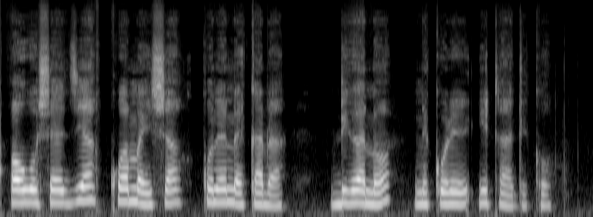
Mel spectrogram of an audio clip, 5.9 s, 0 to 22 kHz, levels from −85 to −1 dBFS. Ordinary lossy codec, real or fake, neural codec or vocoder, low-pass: none; fake; codec, 44.1 kHz, 3.4 kbps, Pupu-Codec; none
